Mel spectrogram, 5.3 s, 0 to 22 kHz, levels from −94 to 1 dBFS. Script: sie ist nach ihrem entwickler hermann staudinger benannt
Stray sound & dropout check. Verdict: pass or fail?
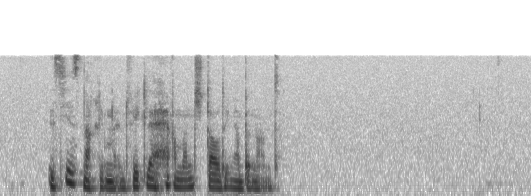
pass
